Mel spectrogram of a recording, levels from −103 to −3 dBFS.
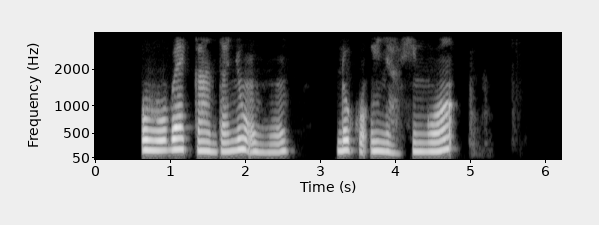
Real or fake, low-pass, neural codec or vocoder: real; 3.6 kHz; none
